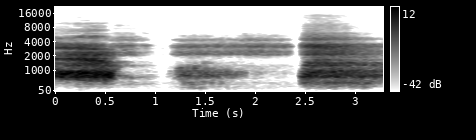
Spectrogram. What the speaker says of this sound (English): One more deep, full breath.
